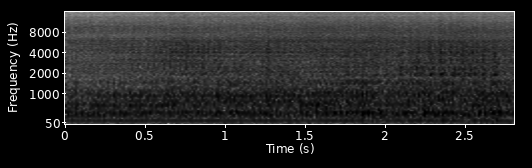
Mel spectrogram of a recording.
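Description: An electric sander runs steadily against foam, a continuous buzzing drone with a broad, hissy rasp layered over a low motor hum, holding at an even loudness throughout with no voices.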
